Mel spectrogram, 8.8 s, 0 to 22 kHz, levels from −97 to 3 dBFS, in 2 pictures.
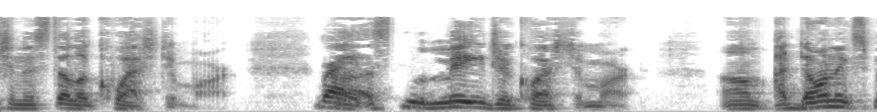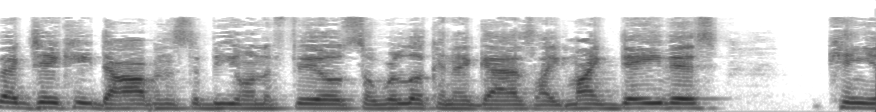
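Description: Throughout the speech there is a rough, grainy texture, with noise filling the gaps between voice harmonics and a thin, synthetic-sounding top band. This is likely low-delay AAC compression, AAC-ELD at a rate that fits about 32 kbps. Its short frames resolve pitch poorly, so unlike steady background hiss, the grain tracks the voice itself.

At 5.13 to 5.16 s, just before "to be on the", and again at 7.19 to 7.22 s, right after "looking at guys like", there is AAC frame loss with concealment. Each gap is about 20 ms, consistent with a single lost frame. The decoder patched it from the preceding spectrum, giving a brief smeared, phasey blur. Unlike a hard dropout, there is no silence.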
